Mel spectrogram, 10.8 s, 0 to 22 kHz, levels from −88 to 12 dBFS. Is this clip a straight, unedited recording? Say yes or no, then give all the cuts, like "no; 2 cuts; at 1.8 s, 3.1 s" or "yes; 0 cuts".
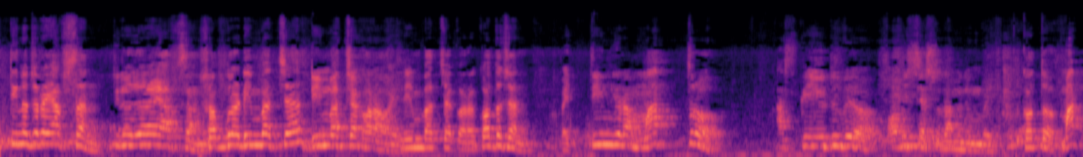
yes; 0 cuts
